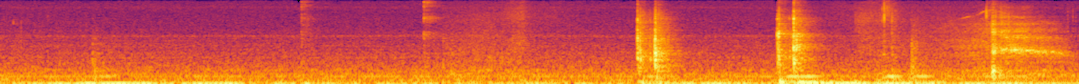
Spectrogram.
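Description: Computer keyboard keys pressed for Ctrl+A and Ctrl+C shortcuts, a few sharp, close clicks spaced irregularly over a faint steady hum, with no talking.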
